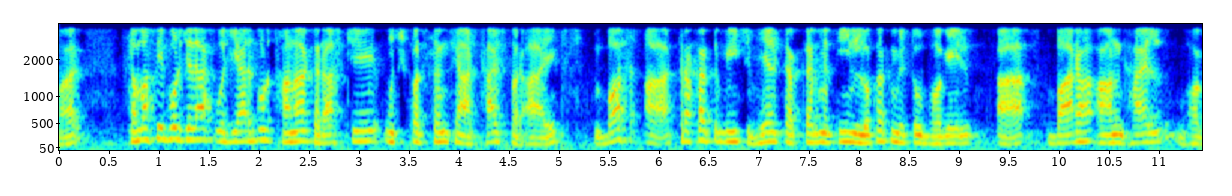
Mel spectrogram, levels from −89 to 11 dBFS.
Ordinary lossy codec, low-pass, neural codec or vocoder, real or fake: none; 3.6 kHz; codec, 24 kHz, 6 kbps, HILCodec; fake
